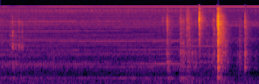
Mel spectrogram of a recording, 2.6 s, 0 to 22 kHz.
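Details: Grundig 2x4 Super V2000 video recorder after replacing the loading motor drive belt and centring the meander plate: quiet hum, then a quick run of light clicks and clatters as the cassette ejects; clean, normal eject cycle.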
